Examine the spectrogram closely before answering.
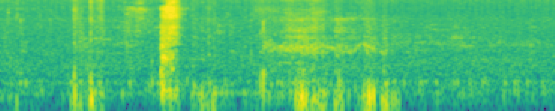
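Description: Hands mix dry crumbly dough in a plastic bowl with soft rustling and knocks.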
